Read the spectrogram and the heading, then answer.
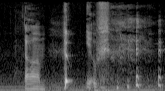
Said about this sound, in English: I got the hiccups, excuse me.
